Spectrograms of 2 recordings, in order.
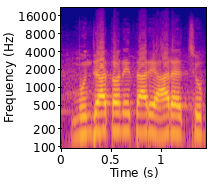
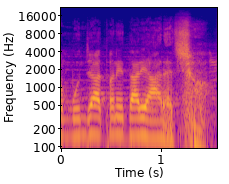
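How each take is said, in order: First: Louder, firmly projected line; emphatic repeat. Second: Said in the usual way. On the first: Shown as a demonstration. Speaker has neighbours reassure each other, loud emphatic prompt. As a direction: say it out loud for a crowd to follow. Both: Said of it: "ખંભા ઉપર હાથ મૂકીને કહો".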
